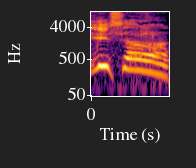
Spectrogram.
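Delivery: acted very high, loud, sloppy drunken holler. Retelling a man on the beach shouting after a crying woman: retelling a shout. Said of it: "Man skrek ju på engelska".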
